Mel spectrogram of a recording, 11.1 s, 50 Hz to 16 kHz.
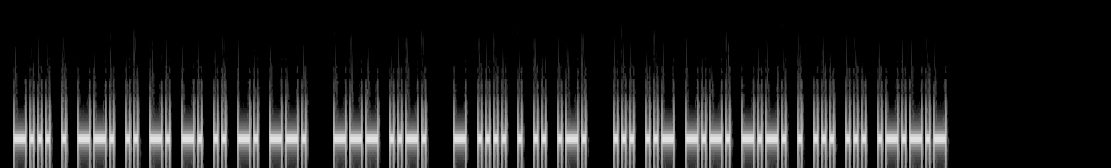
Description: Morse code, heard as a keyed tone, about 30 wpm, 700 Hz. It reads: BEGINNING OF THEIR SUCCESS.
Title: Sentences from Top 900 Words 30wpm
